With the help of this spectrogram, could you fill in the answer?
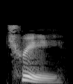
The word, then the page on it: tree: American English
